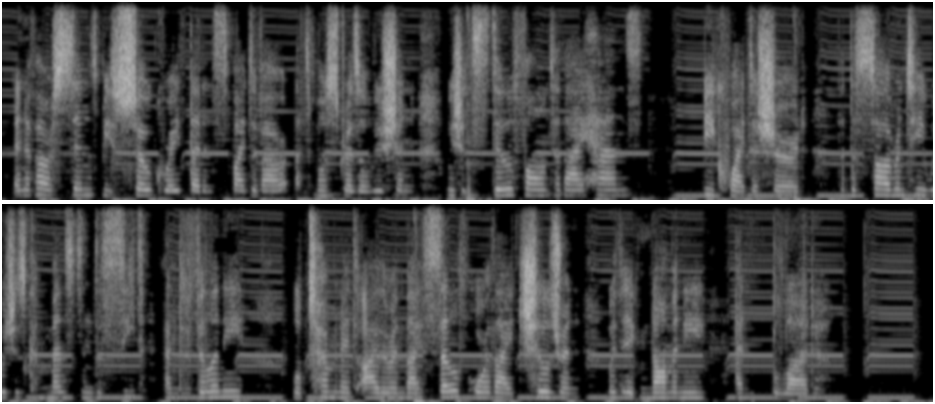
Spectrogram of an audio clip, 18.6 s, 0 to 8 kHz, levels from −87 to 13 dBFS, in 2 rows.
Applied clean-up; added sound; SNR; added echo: classical method Wiener filter.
